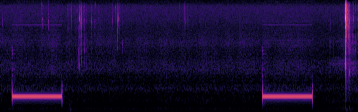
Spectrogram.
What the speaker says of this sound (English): the phone is ringing again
